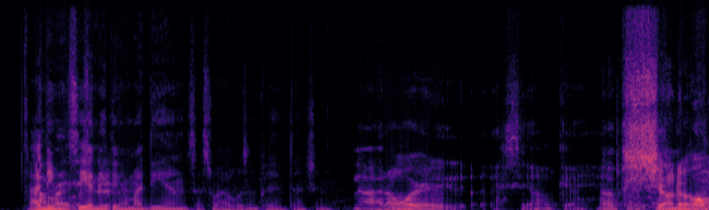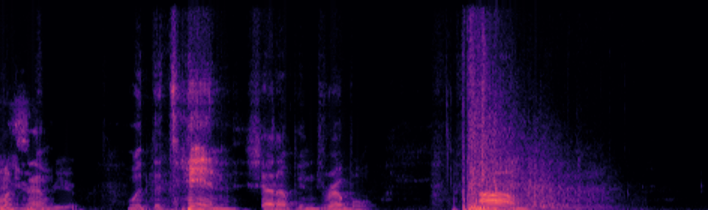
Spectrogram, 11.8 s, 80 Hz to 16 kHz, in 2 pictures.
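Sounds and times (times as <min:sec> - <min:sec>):
speech: 0:00.2 - 0:10.6
gunshot sound effect: 0:09.7 - 0:11.2.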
